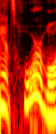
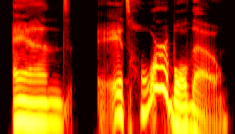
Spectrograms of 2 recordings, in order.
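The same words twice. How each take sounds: First: 'horrible' said much higher and emphatic; higher repeat. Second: Said in the usual way. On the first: Real, not acted. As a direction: push the repeat up high.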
